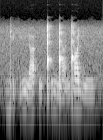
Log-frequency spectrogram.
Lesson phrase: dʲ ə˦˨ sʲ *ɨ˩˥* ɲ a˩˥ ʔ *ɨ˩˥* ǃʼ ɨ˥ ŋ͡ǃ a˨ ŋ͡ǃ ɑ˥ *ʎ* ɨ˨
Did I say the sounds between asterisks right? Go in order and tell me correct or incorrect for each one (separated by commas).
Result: correct, correct, correct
